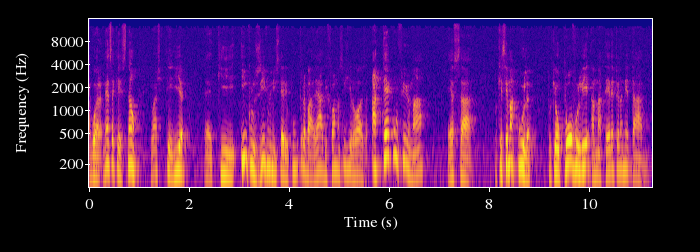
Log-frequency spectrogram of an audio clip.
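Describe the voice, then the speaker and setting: At a fairly quick pace, a man with a fairly high pitch and a dark, mellow tone speaks with lively intonation. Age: 60s. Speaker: journalist and radio broadcaster. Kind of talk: TV interview. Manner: halting, many fillers and repetitions.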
